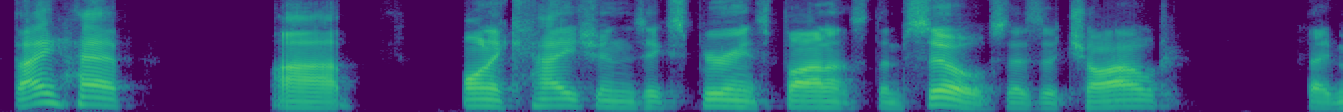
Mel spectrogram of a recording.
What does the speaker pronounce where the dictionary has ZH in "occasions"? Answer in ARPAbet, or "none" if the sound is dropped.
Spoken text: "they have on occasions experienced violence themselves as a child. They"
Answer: ZH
